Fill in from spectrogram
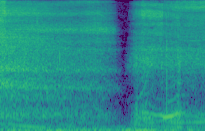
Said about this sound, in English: Let's put your head to your chest, your chin to your chest, I'm sorry. Inhale through the nose, tilt the head upward.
